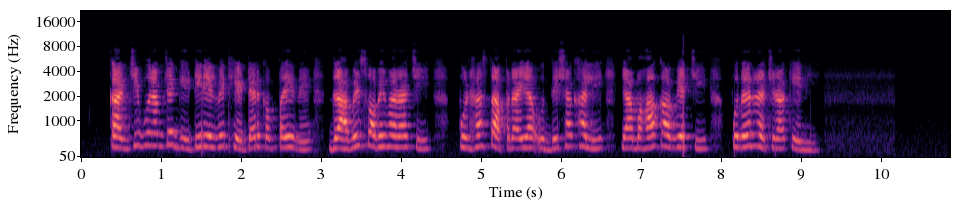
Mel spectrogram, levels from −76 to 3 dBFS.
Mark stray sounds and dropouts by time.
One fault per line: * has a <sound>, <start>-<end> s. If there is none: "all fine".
all fine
